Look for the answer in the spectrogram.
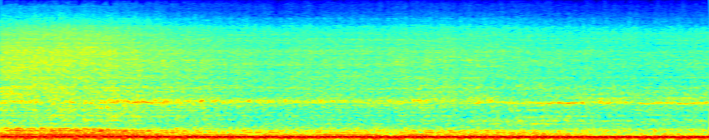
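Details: Freshly rebuilt engine in the Maliboom, first fire after the rebuild, run with open exhaust. Loud, steady deep rumble with an even, fast beat; it fires cleanly and runs smoothly, sounding healthy.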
